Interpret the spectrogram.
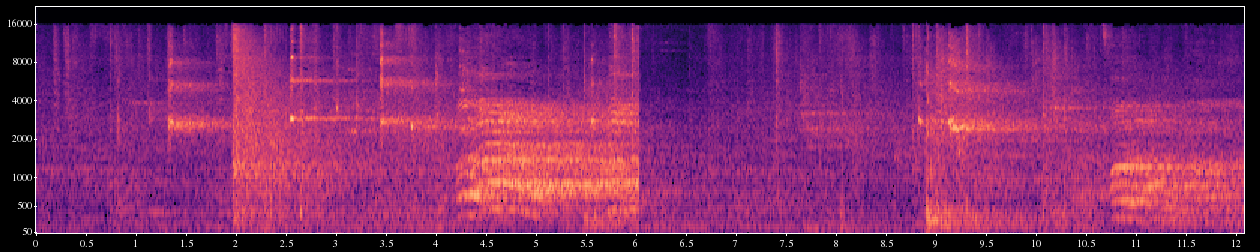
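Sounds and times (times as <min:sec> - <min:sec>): shoes squeaking on court floor: 0:00.0 - 0:04.3, 0:05.3 - 0:06.1, 0:06.7 - 0:10.7.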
